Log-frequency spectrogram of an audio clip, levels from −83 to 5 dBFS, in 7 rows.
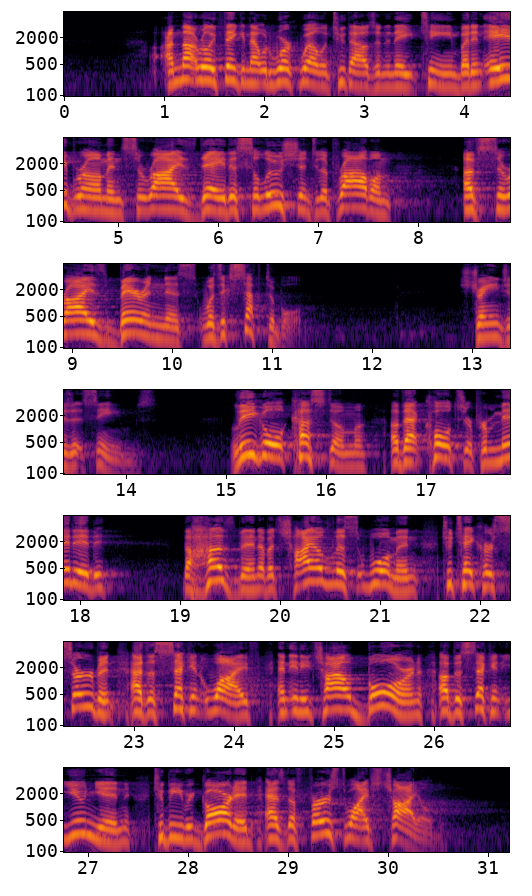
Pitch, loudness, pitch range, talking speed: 190 Hz, -19 LUFS, 165-215 Hz, 125 wpm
